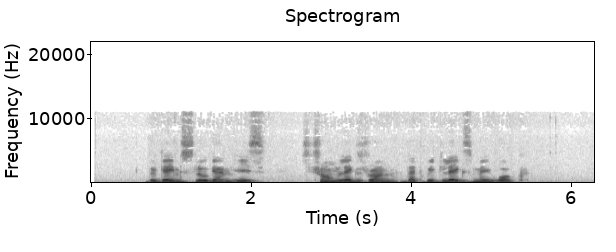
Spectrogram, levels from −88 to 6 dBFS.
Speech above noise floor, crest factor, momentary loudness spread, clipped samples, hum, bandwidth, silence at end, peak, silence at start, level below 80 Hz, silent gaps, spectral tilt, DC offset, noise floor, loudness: 37 dB; 16 dB; 8 LU; under 0.1%; none; 11.5 kHz; 0.9 s; -6 dBFS; 0.7 s; -56 dBFS; none; -7 dB/octave; under 0.1%; -58 dBFS; -22 LUFS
